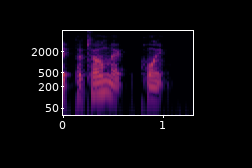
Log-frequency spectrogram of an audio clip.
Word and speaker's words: Potomac: So your most recent series, the Potomac Point.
